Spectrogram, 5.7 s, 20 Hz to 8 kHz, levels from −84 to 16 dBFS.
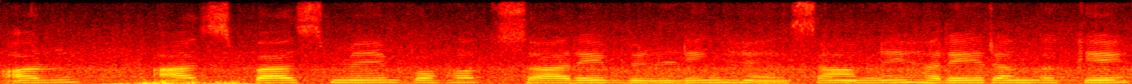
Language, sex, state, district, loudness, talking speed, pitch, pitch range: Hindi, female, Maharashtra, Mumbai Suburban, -18 LUFS, 115 wpm, 205 Hz, 190-210 Hz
